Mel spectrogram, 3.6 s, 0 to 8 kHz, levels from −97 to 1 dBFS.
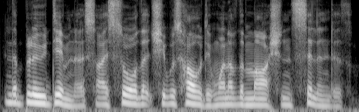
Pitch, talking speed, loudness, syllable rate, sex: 135 Hz, 250 wpm, -18 LUFS, 6.1 syllables/s, male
